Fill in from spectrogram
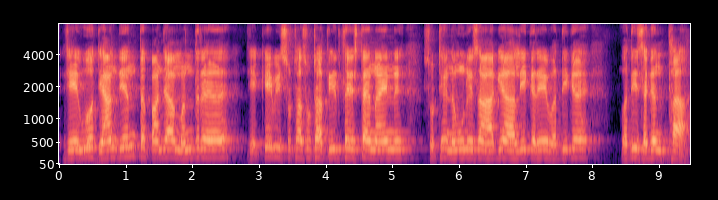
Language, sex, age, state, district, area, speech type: Sindhi, male, 60+, Gujarat, Kutch, rural, spontaneous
